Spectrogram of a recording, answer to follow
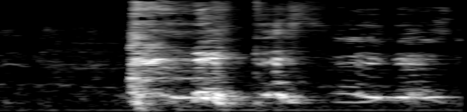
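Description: A man coughing: two harsh bursts about a second in, then a voice.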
